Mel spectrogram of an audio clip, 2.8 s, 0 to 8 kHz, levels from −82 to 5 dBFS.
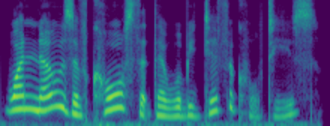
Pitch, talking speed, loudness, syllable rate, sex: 225 Hz, 195 wpm, -18 LUFS, 5.7 syllables/s, female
